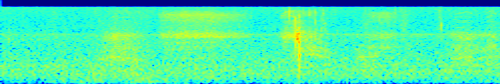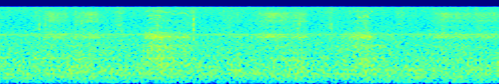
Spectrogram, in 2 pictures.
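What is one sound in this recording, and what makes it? A metal point scratches lightly across steel in short strokes.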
